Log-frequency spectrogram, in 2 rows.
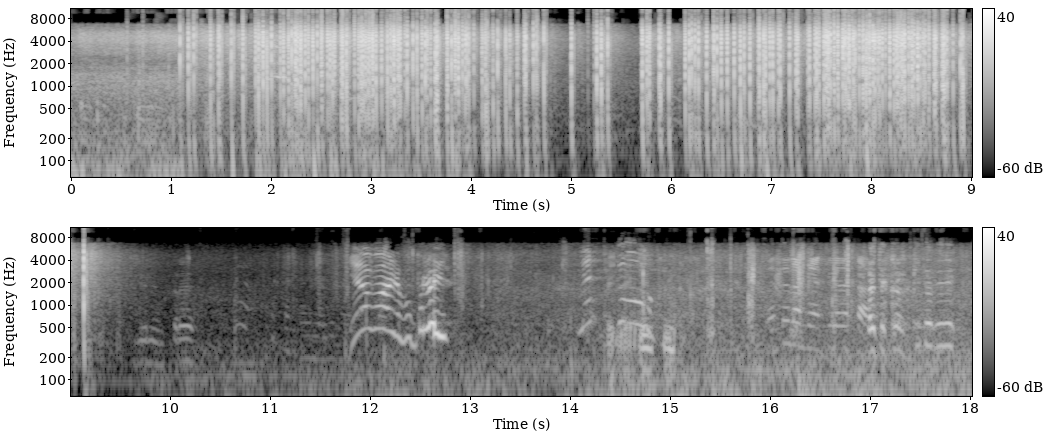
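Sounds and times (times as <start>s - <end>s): firework crackling: 0.0s - 9.6s.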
